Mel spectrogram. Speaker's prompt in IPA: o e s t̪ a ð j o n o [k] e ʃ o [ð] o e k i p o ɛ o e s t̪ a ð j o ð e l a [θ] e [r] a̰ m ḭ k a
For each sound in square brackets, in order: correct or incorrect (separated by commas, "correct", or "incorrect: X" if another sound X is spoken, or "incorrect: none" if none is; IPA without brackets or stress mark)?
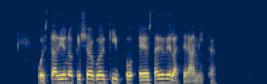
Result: correct, incorrect: ɣ, correct, incorrect: ɾ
